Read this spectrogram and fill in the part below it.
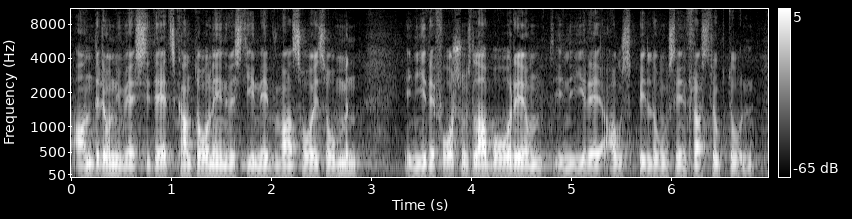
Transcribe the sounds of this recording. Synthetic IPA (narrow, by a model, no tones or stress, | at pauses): ʔɑndəɾəunivɛʁz̥itʰɛːt͡skʰantoːnəɪnvɛstʰiːʁəneːbən̩falshoːəsʊmən | ɪniːʁəfɔɐʃʊŋslaboːɾəʊndɪniːɾəʔa̰ʊsb̥ɪldʊŋsɪnfɾastʁ̥ʊktuːʁən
